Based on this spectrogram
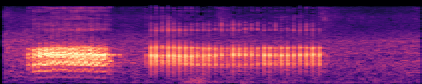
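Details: Large-billed crow, also called jungle crow, at Ueno Zoological Gardens in Japan, calling in a variety of voices: a single harsh caw, then a quick stuttering rattle of about twenty fast pulses.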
